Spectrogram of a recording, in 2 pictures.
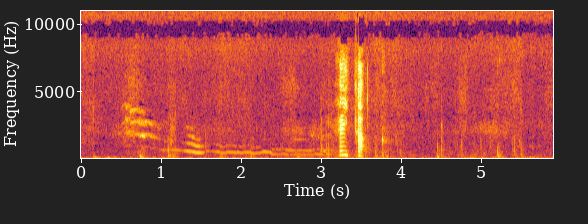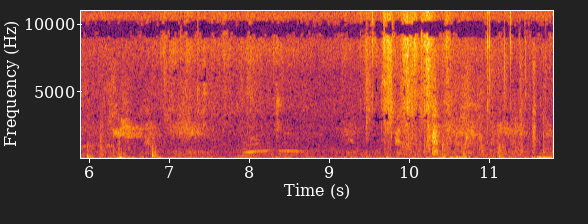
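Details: Feral cat met one morning; it hissed at first, then proved affectionate with a sweet voice. One long wavering meow comes near the start and a short softer one follows later, over background pop music with singing.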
